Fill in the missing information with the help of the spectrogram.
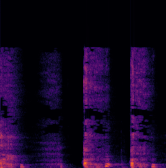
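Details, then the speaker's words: Young woman sick with flu, coughing for about a week, with a mucus-blocked nose and missing school: three short, loose, wet-sounding coughs in quick succession. "Still coughing. My nose is still, like, not the best."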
